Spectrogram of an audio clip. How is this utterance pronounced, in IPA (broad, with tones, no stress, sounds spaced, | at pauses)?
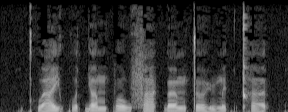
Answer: kʷʰ aː˨˧ j kʷ ɐ˧ t̚ j ɐ˨ m p o˧ w f aː˨ k̚ œː˨ m t̪ ɵ˨˩ ɥ m ɪ˨˥ k̚ t̪ʰ ɐ˨ t̚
